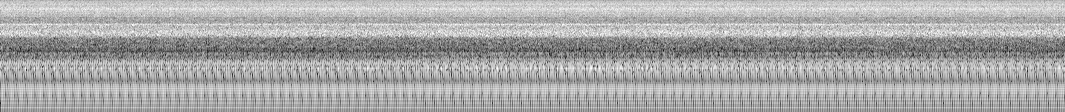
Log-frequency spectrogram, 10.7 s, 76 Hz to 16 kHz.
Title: AEROSOL Nebulizer Sound | 10 Hours White Noise - Black Screen | Calm, Relax or Sooth a Baby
